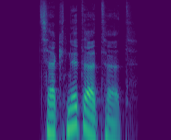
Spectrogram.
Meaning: inflection of zerknittern: 1. second-person plural preterite 2. second-person plural subjunctive II
- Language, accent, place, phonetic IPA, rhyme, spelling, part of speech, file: German, Germany, Berlin, [t͡sɛɐ̯ˈknɪtɐtət], -ɪtɐtət, zerknittertet, verb, De-zerknittertet.ogg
